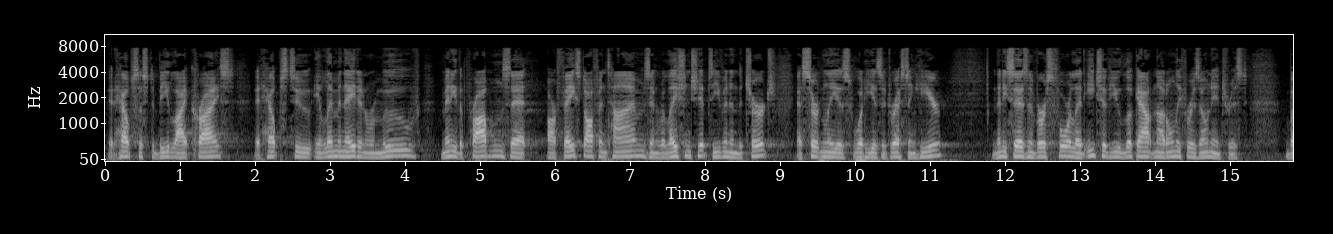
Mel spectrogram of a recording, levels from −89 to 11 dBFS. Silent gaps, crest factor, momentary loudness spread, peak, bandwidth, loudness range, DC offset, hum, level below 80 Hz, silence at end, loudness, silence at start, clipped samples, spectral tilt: none; 18 dB; 9 LU; -8 dBFS; 8 kHz; 2 LU; under 0.1%; none; -52 dBFS; 0 s; -26 LUFS; 0.05 s; under 0.1%; -6 dB/octave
